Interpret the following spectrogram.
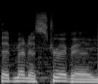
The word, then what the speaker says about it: Administrivia: You say it with Administrivia, you say it like that, and it sounds like it's a Euro game.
